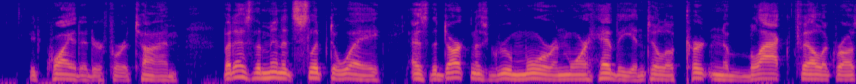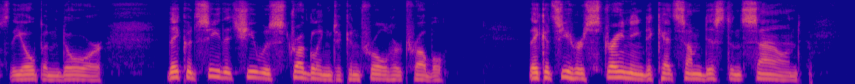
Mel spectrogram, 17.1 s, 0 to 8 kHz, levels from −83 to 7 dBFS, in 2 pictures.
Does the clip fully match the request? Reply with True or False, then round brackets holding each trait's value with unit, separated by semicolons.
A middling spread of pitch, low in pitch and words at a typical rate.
True (4.0 semitones; 120 Hz; 180 wpm)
